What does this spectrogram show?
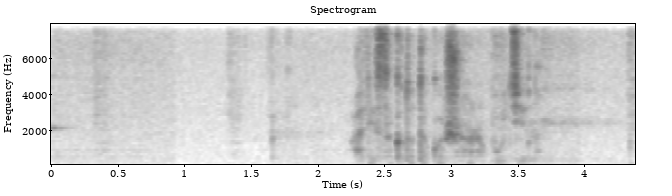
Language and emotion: Russian, neutral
